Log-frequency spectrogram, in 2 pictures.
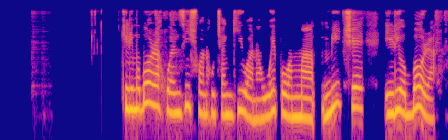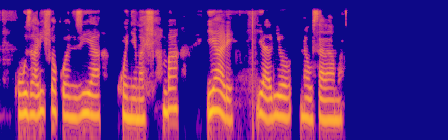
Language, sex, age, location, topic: Swahili, female, 18-24, Dar es Salaam, agriculture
